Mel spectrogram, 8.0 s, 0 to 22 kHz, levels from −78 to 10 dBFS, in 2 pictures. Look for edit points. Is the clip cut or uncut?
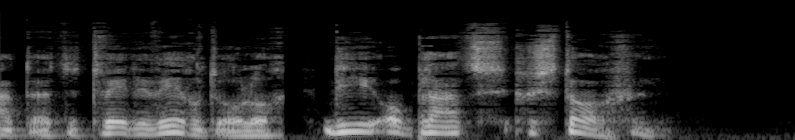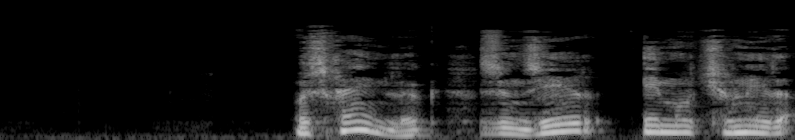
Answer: cut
